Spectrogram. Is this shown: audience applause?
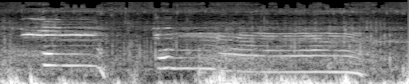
no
